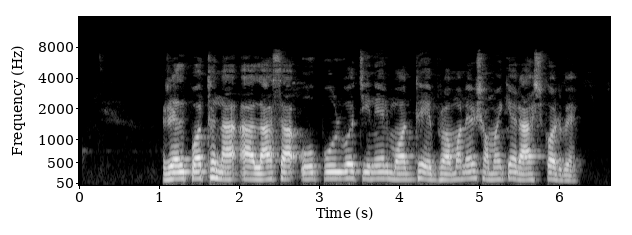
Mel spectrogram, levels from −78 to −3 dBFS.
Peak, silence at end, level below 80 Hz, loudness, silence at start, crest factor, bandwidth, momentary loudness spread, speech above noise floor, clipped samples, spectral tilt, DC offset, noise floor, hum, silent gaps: -2 dBFS; 0.4 s; -56 dBFS; -17 LUFS; 1.05 s; 16 dB; 7.4 kHz; 7 LU; 49 dB; under 0.1%; -7.5 dB/octave; under 0.1%; -65 dBFS; none; none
